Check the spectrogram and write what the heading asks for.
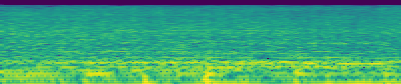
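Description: Steady road traffic noise from a busy multi-lane street with passing motorbikes and cars, under a quiet background music bed.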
